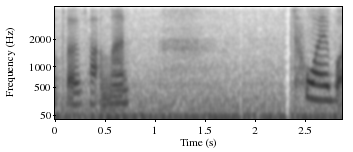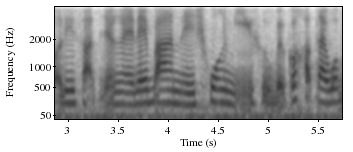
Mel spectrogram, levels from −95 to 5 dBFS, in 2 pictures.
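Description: From 1.68 to 2.37 s the speech shows repeated stalls, a stutter. Packets arrived late, so the jitter buffer ran dry seven times, and each time the receiver extended the last sound until data came in. The longest wait was 49 ms, and the fill adds up to 114 ms, about a sixth of that stretch. Unlike packet loss, no speech is missing: it drags and hiccups rather than skipping. The narrow band with nothing above 4 kHz comes from the G.711 call path.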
